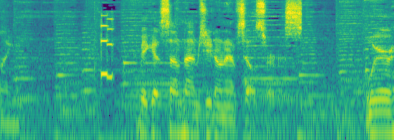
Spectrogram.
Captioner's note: radio beeps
